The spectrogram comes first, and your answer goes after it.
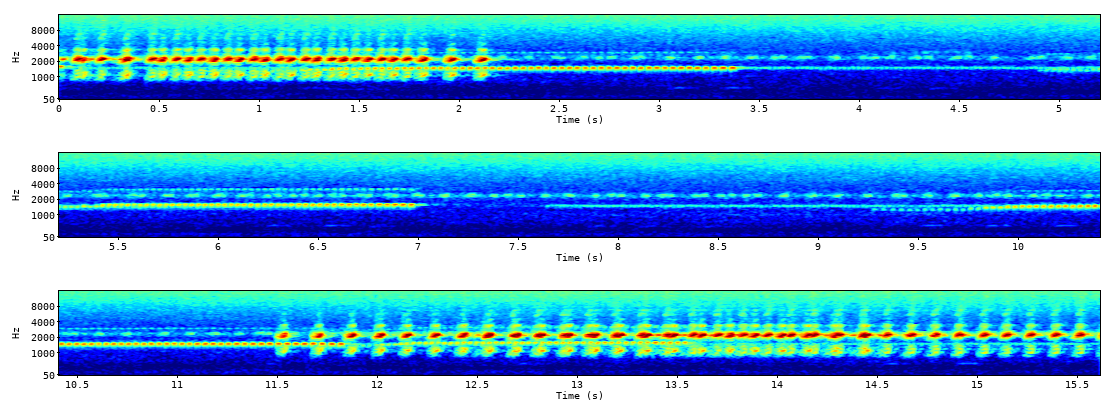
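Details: Singing tree frogs at a pond by night in mid-April, north-east Italy. Dense rattling pulse trains open and close the recording; between them a quiet middle section holds only the even, sustained trill of mole crickets.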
